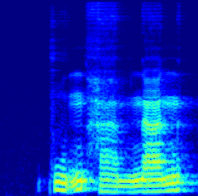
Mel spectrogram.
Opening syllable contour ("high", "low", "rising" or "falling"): rising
